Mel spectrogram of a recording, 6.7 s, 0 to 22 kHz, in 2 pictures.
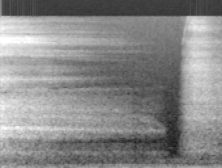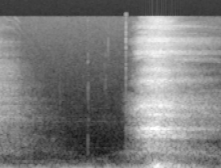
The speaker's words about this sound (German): nehmt 2, 3 tiefe Atemzüge ein und aus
